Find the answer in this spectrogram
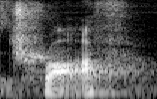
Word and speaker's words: trough: the picture is coughing so that's another gh where it's making an F sound to cough and then this this word isn't used as much anymore usually on a farm this is trough you'll also hear it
